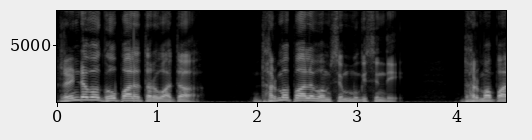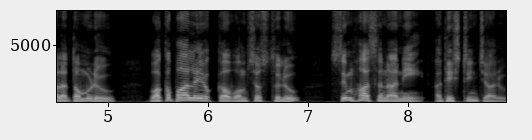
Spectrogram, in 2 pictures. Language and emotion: Telugu, neutral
